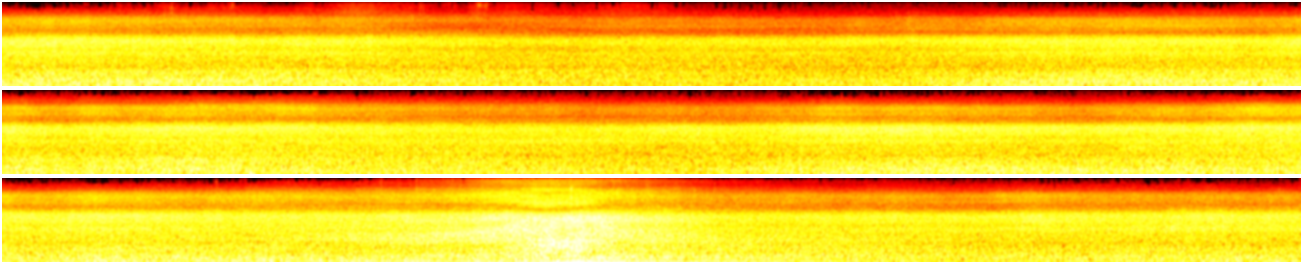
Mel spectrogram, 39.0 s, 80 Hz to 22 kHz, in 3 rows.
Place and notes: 牡丹鄉台26線, Pingtung County - On the coast
On the coast, Sound of the waves, traffic sound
